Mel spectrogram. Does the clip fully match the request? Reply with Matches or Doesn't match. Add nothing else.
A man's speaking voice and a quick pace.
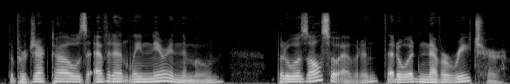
Matches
